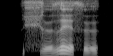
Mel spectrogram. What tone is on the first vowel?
low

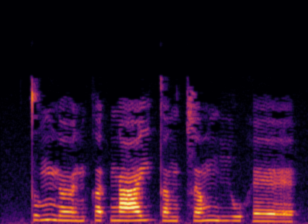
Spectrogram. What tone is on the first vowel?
rising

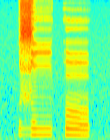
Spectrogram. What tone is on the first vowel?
low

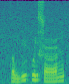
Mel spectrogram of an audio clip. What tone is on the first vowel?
low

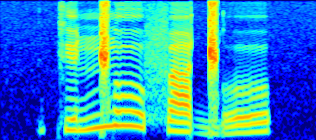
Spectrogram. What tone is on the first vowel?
rising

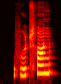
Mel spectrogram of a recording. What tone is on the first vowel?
rising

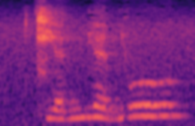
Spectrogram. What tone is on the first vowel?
rising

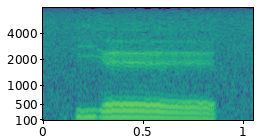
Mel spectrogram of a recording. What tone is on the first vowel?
falling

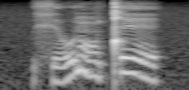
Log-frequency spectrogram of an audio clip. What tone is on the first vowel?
rising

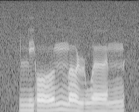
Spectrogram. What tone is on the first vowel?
rising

